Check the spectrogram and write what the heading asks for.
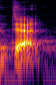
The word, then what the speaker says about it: debt: we don't pronounce b b is also not pronounced in words like debt plumber and many more how'd you know it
